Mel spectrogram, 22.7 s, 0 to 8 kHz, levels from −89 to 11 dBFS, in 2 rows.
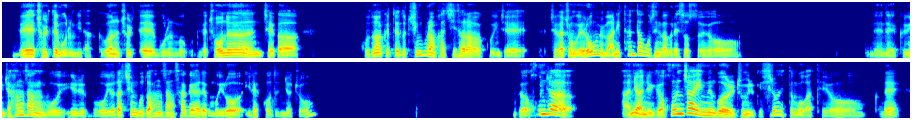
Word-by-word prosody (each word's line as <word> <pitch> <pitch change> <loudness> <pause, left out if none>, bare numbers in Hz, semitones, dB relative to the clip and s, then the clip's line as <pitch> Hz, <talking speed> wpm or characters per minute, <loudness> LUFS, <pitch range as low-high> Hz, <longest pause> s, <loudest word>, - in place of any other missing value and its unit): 네. 105 +2 +4
절대 115 +1 -1
모릅니다. 75 -3 -3
그거는 120 +2 0
절대 95 +1 0
모르는 75 +3 -9
거고 70 - -12
그러니까 - - -10
저는 150 - +4
제가 90 -4 +1 0.8
고등학교 150 +8 0
때도 125 -7 -3
친구랑 180 - 0
같이 100 +1 -8
살아 120 -2 +3
갖고 95 -2 -4
인제 75 0 -4 0.3
제가 - - -1
좀 - - 0
외로움을 210 +5 +4
많이 - - +1
탄다고 210 -5 -3
생각을 105 -9 -2
했었어요. 90 -8 -6 1.6
네네. 75 -7 -10
그리고 110 - -7
이제 - - -3
항상 185 - +1
뭐 85 -3 -3
이제 85 +1 -6
뭐 75 -1 -5
여자친구도 150 -6 +1
항상 140 -2 -2
사귀어야 145 +1 0
되고 - - -1
뭐 80 -2 -7
이러 105 +7 +3
이랬거든요, 75 -2 -8
좀. 200 - -9 2.5
그러니까 470 -1 -3
혼자 235 - +5 0.6
아니요, - - +4
아니요. 105 -3 +3
그러니까 - - +2
혼자 250 +3 +6
있는 165 -7 +4
걸 115 -8 +5
좀 95 0 -2
이렇게 80 - -8
싫어했던 195 - -5
것 85 - -1
같아요. 70 +1 -7
근데 - - -5
110 Hz, 345 characters per minute, -22 LUFS, -, 2.5 s, 혼자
